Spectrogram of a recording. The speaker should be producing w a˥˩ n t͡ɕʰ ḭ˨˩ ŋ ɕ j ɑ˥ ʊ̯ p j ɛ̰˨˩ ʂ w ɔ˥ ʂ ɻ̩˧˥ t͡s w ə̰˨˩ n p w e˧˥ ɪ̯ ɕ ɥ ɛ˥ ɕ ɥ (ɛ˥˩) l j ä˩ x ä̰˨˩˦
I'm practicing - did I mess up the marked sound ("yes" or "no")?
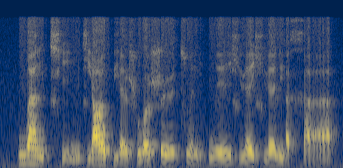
no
